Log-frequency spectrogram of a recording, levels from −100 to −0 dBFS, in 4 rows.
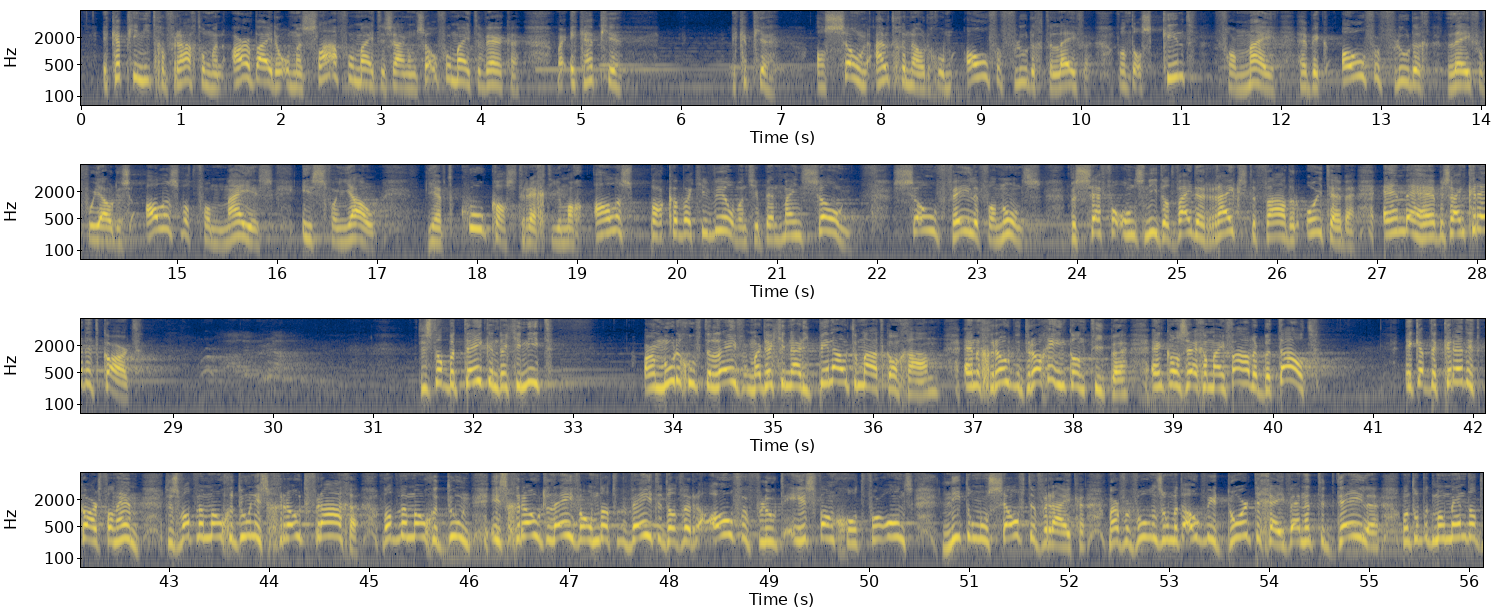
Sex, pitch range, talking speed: male, 205-280 Hz, 185 wpm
